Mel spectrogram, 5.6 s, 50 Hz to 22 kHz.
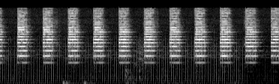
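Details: DJI Phantom 3 Professional drone giving steady piercing electronic beeps about twice a second, nonstop after switch-on: error alarm following an interrupted firmware update; fix being attempted by formatting SD card and reinstalling firmware.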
